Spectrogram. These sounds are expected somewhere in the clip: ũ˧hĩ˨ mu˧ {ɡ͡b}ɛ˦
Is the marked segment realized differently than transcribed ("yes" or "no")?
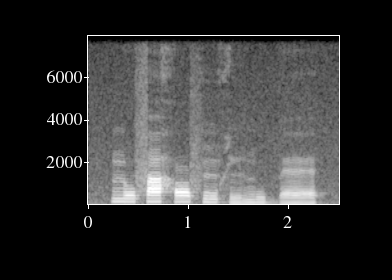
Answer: yes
